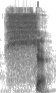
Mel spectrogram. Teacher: That kind of soft sound made on the hard palate with your tongue. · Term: slender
